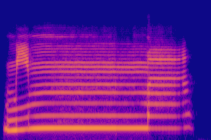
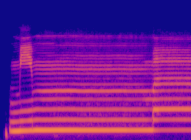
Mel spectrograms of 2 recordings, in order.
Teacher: Di mim guna jangan ditekan tapi ditahan. Bukan mimma, bukan ditekan tapi ditahan.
